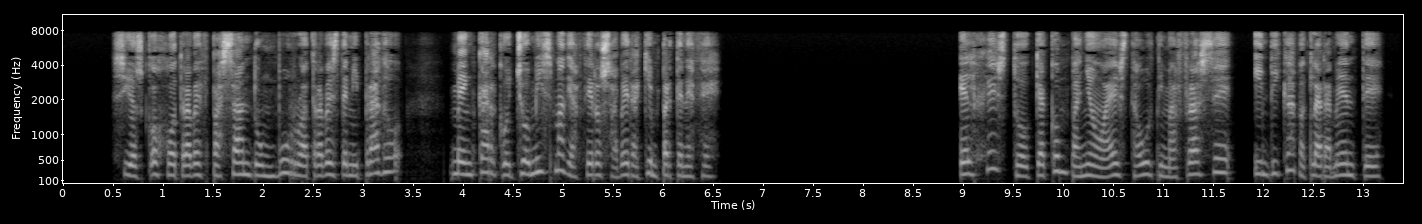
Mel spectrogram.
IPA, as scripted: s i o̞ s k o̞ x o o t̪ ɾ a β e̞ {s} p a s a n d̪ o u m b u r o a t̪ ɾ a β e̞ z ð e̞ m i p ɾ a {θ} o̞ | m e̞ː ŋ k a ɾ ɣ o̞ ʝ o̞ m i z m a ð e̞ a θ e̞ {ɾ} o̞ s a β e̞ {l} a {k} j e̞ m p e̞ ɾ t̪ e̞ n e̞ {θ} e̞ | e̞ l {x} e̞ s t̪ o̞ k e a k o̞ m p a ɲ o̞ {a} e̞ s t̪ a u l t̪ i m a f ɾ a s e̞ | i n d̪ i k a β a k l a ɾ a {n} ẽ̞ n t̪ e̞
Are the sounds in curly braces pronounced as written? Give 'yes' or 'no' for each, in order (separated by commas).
no, no, yes, no, yes, yes, yes, yes, no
